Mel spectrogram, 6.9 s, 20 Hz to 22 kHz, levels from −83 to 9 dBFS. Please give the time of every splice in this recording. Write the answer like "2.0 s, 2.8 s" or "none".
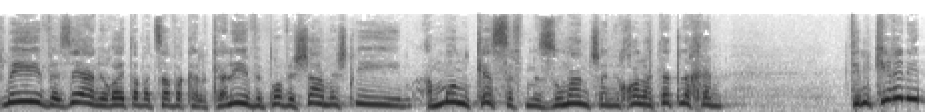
none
